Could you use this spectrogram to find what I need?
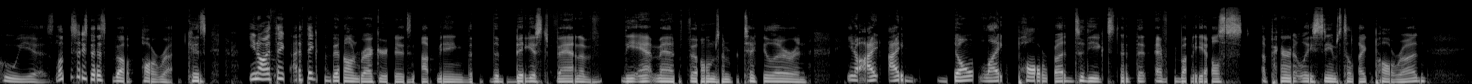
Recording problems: choppy; very; 20% of the speech affected

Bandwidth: 15 kHz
